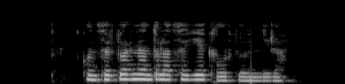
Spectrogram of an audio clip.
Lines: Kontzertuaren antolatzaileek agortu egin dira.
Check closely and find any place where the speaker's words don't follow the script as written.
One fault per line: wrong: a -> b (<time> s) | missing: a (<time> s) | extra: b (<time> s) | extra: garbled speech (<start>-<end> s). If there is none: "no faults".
no faults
